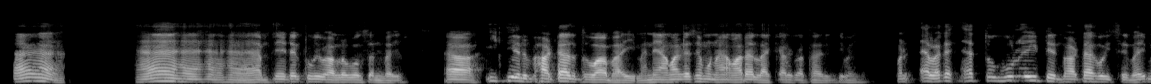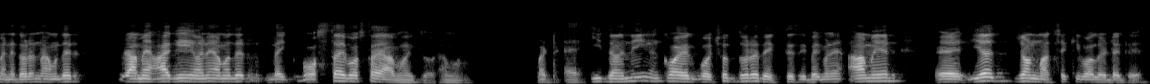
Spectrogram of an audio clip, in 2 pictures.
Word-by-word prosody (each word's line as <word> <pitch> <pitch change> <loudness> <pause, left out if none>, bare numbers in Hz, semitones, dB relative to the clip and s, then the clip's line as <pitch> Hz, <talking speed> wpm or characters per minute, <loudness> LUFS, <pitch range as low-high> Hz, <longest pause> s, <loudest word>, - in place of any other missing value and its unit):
হ্যাঁ। 140 +4 +3 1.1
হ্যাঁ, 150 +6 +4
হ্যাঁ, 125 -2 0
হ্যাঁ, 115 -2 -3
হ্যাঁ, 105 -2 -2
আপনি 105 +4 -8
এটা 130 - +1
খুবই 130 -2 0
ভালো 110 0 +4
বলছেন 100 -1 -3
ভাই। 95 0 -2 0.5
আ - - +5 0.4
ইটের 160 -1 +2
ভাটার 140 +1 +6
ধোয়া 110 -1 +6
ভাই। 95 -1 +1
মানে 105 +3 -4
আমার 120 +1 +3
কাছে 125 +3 0
মনে 120 -3 -1
হয়, 115 -1 +1
আমার 110 +2 +4
এলাকার 105 +1 -2
কথা 100 +1 -7
আরকি 95 +1 -11
ভাই। 95 - -12 0.4
মানে 130 0 -6 0.2
এলাকায় 145 +3 +2 0.2
এতগুলো 175 +2 -4
ইটের 155 -6 -1
ভাটা 125 +3 +2
হইছে 120 -3 -2
ভাই। 115 - 0
মানে 120 0 -4
ধরেন 125 +2 -1
আমাদের 130 +3 -1 0.5
গ্রামে 135 0 +4
আগেই 145 +1 +1
মানে 140 +1 -1
আমাদের 140 0 0 0.3
লাইক 120 -1 -3 0.2
বস্তায়, 150 +6 +1
বস্তায় 140 -1 +1
আম 105 - -2
হয়তো, 100 -1 -10 0.2
এমন। 95 -1 -12 0.8
বাট - - -6
অ্যা 110 - -8 0.2
ইদানীং 140 +5 -2 0.2
কয়েক 140 -2 +3
বছর 125 +6 -1
ধরে 150 +1 +3
দেখতেছি 120 +2 -4
ভাই 120 +1 -1
মানে, 125 +1 -4 0.2
আমের 150 +2 +2 0.5
অ্যা 125 - +2 0.3
ইয়া 165 +4 +6 0.3
জন্মাচ্ছে। 145 -4 +1
কি - - -9
বলে 115 -1 0
ওইটাকে? 105 -1 -6
125 Hz, 160 wpm, -23 LUFS, 110-145 Hz, 1.1 s, ভাটার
